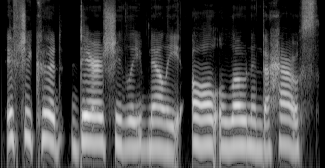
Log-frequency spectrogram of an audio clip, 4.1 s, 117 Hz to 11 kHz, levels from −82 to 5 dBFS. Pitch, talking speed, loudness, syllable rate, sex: 215 Hz, 175 wpm, -16 LUFS, 4.7 syllables/s, female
